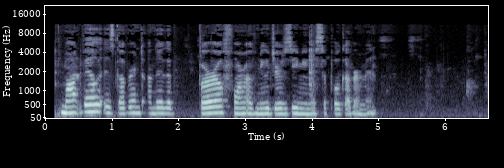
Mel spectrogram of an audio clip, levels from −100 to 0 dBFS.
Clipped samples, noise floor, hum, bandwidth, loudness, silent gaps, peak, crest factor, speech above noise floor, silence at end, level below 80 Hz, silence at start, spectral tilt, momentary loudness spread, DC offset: under 0.1%; -61 dBFS; none; 11.5 kHz; -23 LUFS; none; -6 dBFS; 18 dB; 39 dB; 1.7 s; -64 dBFS; 0.15 s; -6 dB/octave; 11 LU; under 0.1%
